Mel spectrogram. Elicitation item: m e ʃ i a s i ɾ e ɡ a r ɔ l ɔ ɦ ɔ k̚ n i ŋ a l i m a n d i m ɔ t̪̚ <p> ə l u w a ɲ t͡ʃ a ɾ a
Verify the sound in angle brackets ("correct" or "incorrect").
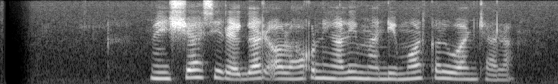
incorrect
